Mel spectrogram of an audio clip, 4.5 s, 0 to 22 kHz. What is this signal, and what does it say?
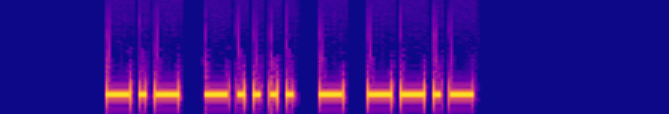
Morse code, heard as a keyed tone, about 22 wpm, 700 Hz. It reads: K6TQ
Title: USA Call Signs - 4 Characters - Repeated 3x - 22wpm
